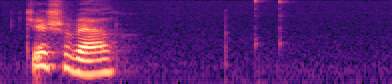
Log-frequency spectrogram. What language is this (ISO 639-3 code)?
fao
